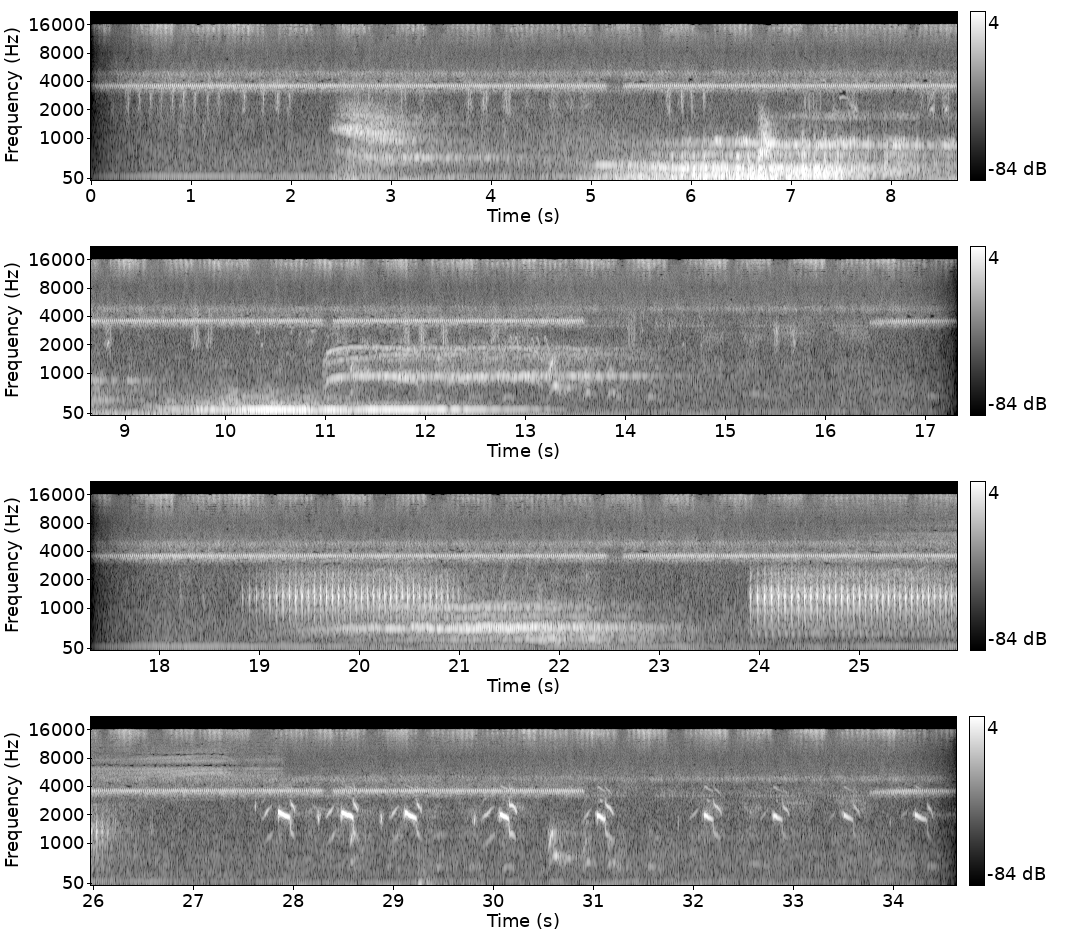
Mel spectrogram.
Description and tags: scary night ambience
ambience, night, scary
